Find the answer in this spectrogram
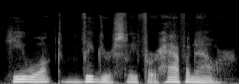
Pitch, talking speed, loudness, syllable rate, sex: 100 Hz, 175 wpm, -17 LUFS, 4.9 syllables/s, male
